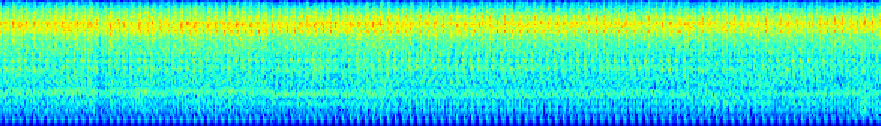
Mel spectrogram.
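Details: Large professional Flymo hover mower after bearing replacement, test running: steady, even small-engine beat with airy fan rush and no grinding or bearing growl (previously very loud bearing noise); sounds healthy.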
